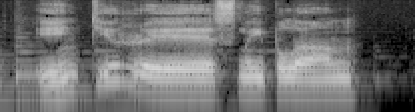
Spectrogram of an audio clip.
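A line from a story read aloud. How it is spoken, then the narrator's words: Doubtful drawl. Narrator (Russian): с сомнением протянул Илья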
